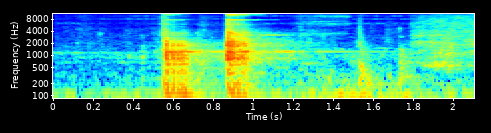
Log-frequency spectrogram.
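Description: A pan of melted butter set off the heat and scraped as flour goes in, two sharp metallic scrapes close together followed by softer rubbing and clinks, close and fairly loud, no talk.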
